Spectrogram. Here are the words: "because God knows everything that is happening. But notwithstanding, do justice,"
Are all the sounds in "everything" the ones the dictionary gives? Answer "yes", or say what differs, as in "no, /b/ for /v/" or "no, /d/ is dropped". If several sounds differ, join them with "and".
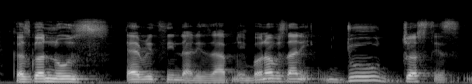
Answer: yes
